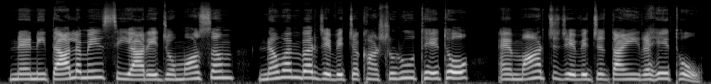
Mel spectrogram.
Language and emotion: Sindhi, neutral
